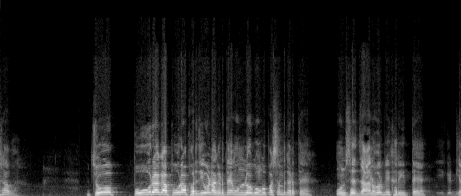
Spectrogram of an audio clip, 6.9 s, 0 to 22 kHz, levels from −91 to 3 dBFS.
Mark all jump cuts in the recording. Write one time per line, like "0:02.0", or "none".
none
